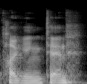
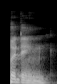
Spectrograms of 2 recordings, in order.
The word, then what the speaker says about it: Puddington: You keep reading the name wrong instead of Puggington. Oh, instead of Puggington, it's Puddington. Is that how you're supposed to say it?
